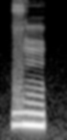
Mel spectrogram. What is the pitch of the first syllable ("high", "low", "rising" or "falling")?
high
